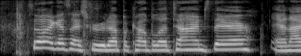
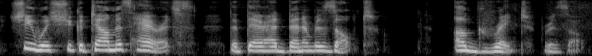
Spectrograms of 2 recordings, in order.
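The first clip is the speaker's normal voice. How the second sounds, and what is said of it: Attempted British accent. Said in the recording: “I suppose that's not even a British accent, who knows ... in a different accent”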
